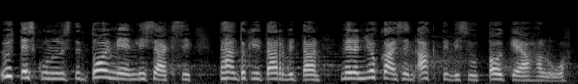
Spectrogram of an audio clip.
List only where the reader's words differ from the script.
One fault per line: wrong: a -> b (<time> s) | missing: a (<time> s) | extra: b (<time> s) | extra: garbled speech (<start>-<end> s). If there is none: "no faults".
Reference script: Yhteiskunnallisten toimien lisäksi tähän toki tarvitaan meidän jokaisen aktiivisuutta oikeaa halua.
no faults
